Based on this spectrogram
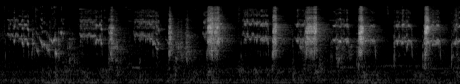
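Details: Captive budgerigar parents feed one of their chicks at the nest door; harsh, buzzy chirps come in short irregular bursts about every half second, high and scratchy.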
